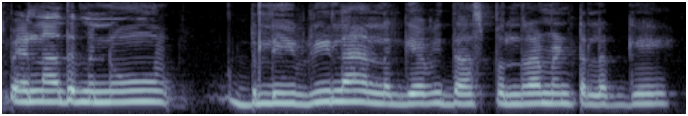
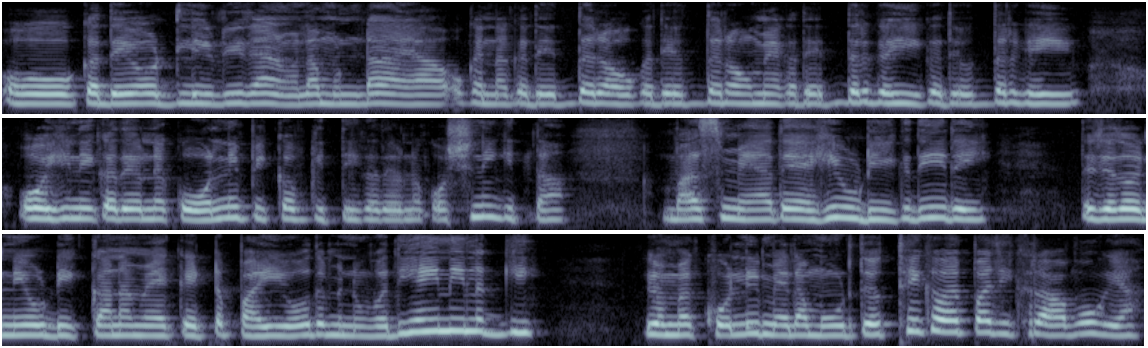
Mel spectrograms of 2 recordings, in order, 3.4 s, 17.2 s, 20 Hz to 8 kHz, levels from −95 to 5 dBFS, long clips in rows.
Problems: background sounds at intervals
